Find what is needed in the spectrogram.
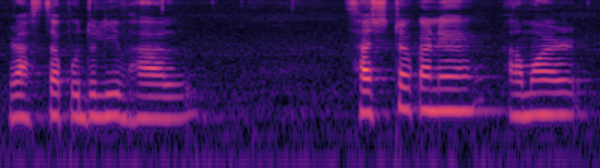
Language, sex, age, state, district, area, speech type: Assamese, female, 60+, Assam, Charaideo, urban, spontaneous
